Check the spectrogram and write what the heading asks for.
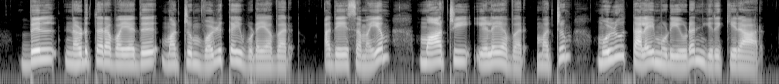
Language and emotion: Tamil, neutral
